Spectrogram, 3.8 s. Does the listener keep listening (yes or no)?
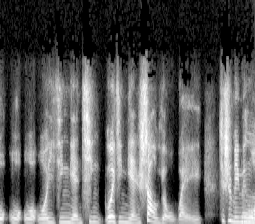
yes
